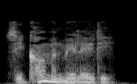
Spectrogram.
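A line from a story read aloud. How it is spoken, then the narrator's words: Whispered. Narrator (German): flüsterte Herr Mollen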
